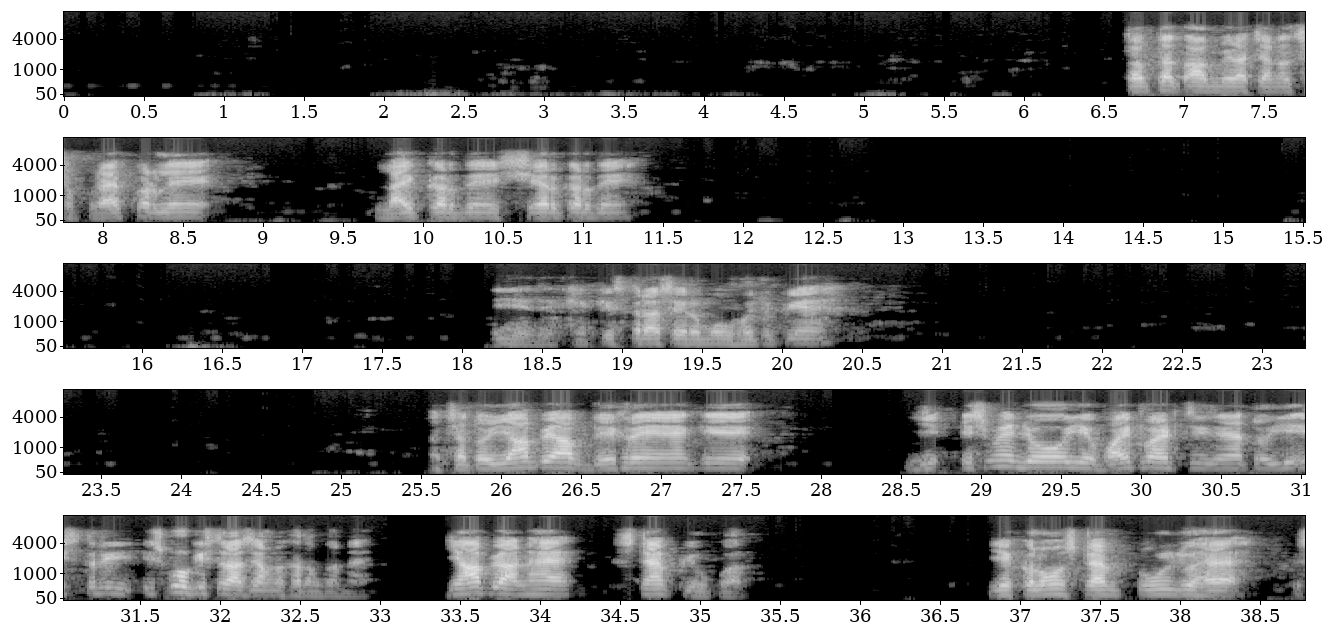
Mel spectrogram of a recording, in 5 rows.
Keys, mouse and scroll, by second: 28.5 space, 34.5 click.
